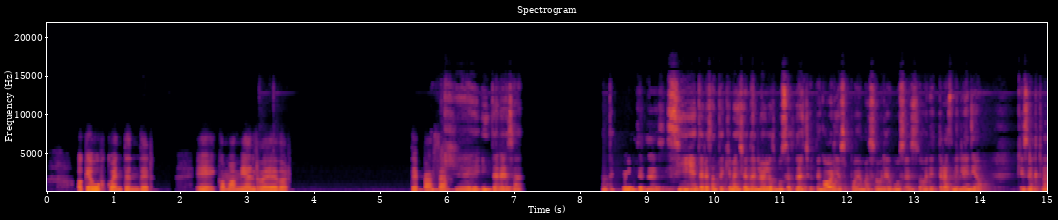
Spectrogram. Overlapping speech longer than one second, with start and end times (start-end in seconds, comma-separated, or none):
none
